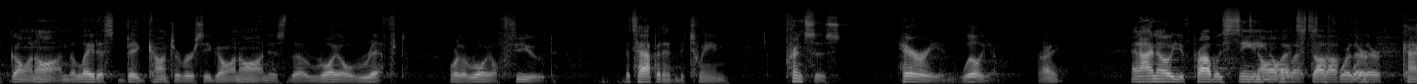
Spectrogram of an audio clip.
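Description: At 10.68 s the sound drops to silence for 0.16 s, then picks up exactly where it stopped: a rebuffering stall, the player waiting on downloaded audio. From 12.50 s to the end, a dry, roughly 100 ms late copy sits about 5 dB under the original, likely a doubled audio track from a second capture path.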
